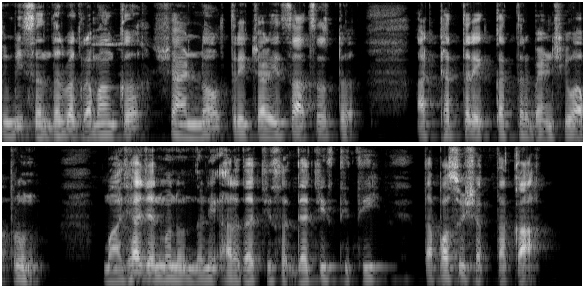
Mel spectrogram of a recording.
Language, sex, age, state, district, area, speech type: Marathi, male, 60+, Maharashtra, Nashik, urban, read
